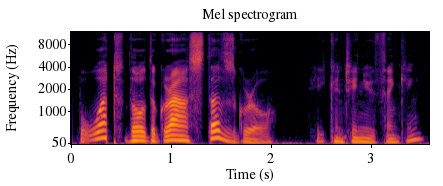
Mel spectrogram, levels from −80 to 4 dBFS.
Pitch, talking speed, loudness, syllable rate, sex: 125 Hz, 165 wpm, -20 LUFS, 4.2 syllables/s, male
